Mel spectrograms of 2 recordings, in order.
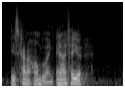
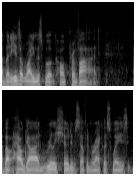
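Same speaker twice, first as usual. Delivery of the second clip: ordinary talk, nothing marked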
